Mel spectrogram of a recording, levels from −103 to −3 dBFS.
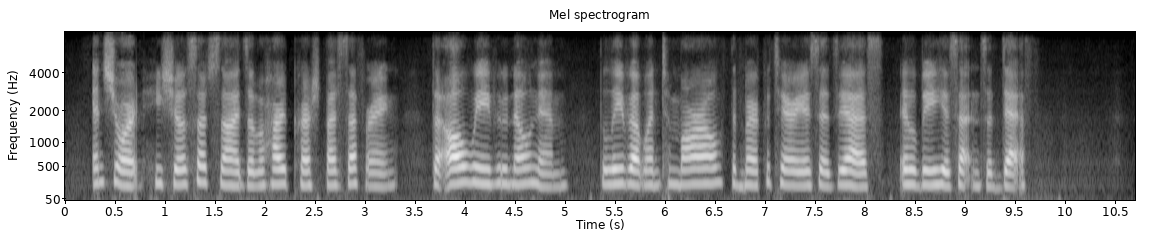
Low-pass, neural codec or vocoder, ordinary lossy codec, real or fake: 7.2 kHz; codec, 16 kHz, 0.5 kbps, FunCodec, trained on LibriTTS, 25 frames a second; Opus, 24 kbps; fake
